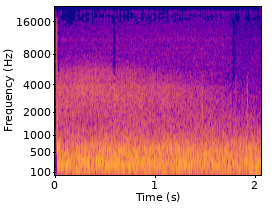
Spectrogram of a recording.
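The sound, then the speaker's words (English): A loud, steady roar of real fire from a practical movie explosion made without CGI, a dense low rumble that churns without a break for the whole clip, with no voices over it. “This is, again, another great practical, like, explosion. No CGI here, this is real fire.”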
